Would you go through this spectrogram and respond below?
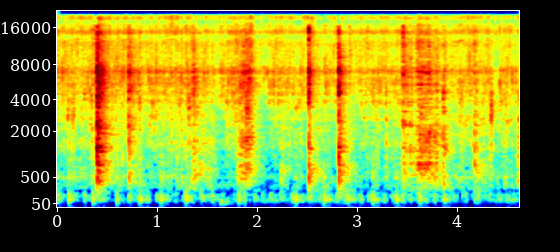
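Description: Onions with ginger-garlic paste are stirred in a pan for a fish curry with raw mango, with soft irregular scrapes and clinks of a spoon over a faint sizzle, fairly quiet and close.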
